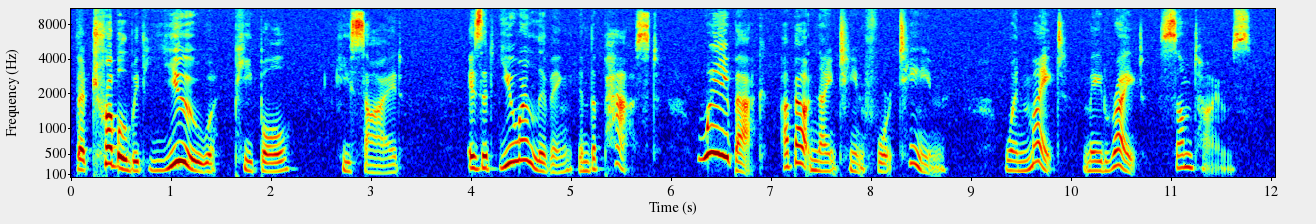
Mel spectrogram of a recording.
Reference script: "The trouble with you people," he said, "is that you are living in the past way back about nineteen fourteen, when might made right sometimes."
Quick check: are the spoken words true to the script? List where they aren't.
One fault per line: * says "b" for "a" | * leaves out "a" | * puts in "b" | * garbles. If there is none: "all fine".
* says "sighed" for "said"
